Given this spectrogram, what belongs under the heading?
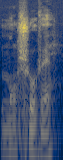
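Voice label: "Montchauvet", French, Paris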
